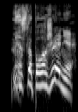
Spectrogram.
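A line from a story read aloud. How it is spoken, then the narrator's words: Shouted. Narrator (Russian): выкрикнул Конор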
